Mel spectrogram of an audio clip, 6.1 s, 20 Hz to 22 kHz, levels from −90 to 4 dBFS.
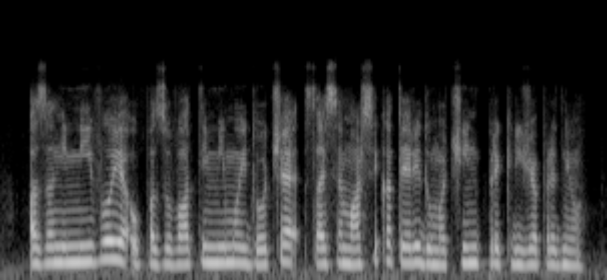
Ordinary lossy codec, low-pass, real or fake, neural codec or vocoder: Opus, 16 kbps; 7.2 kHz; real; none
